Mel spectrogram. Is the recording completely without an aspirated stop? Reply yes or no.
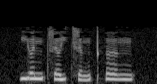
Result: no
